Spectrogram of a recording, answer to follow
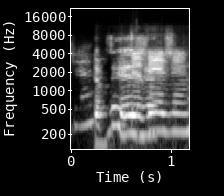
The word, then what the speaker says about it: DVSN: How you say it? Division.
